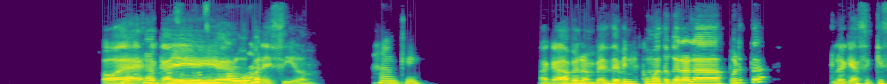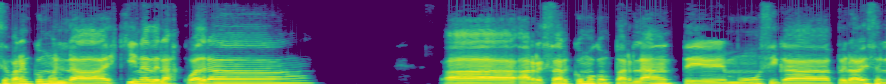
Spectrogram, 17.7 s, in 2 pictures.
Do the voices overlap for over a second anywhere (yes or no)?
yes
